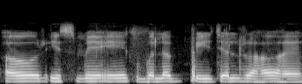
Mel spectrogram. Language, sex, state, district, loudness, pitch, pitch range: Hindi, male, Uttar Pradesh, Saharanpur, -11 LUFS, 140 Hz, 135-140 Hz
